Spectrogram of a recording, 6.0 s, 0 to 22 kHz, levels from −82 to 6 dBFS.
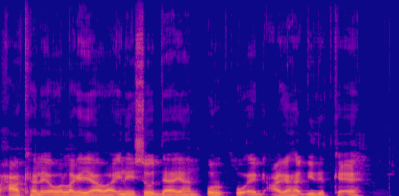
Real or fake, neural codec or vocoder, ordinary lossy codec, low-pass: real; none; none; none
